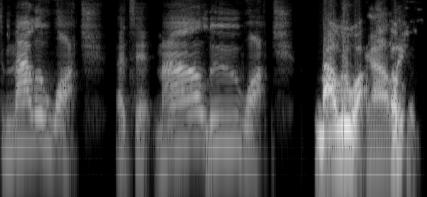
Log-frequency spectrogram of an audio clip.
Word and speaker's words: Maluach: can't pronounce his name. It's Malawach.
